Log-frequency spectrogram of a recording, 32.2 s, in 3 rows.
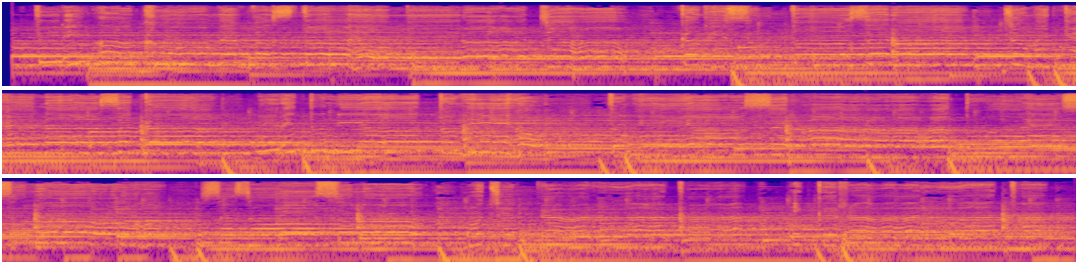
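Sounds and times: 
slowed reverb Hindi sad lofi song: 0.1 - 32.2.

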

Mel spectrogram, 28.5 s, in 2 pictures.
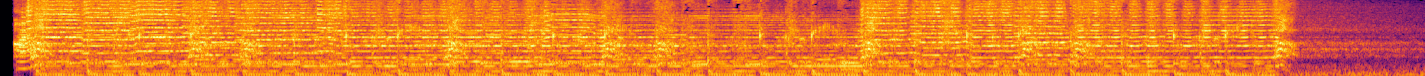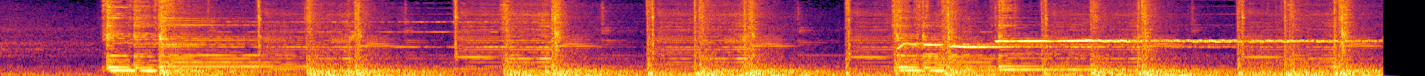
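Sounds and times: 
background music ringtone: 0.2 - 28.1.

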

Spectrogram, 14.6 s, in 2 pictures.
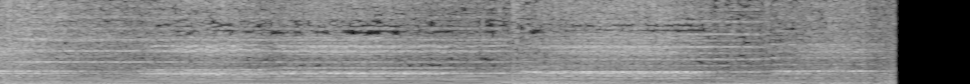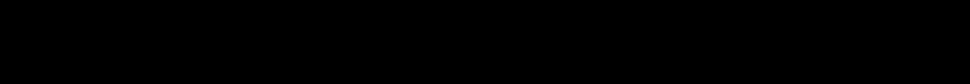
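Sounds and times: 
interval background music: 0.0 - 6.8.

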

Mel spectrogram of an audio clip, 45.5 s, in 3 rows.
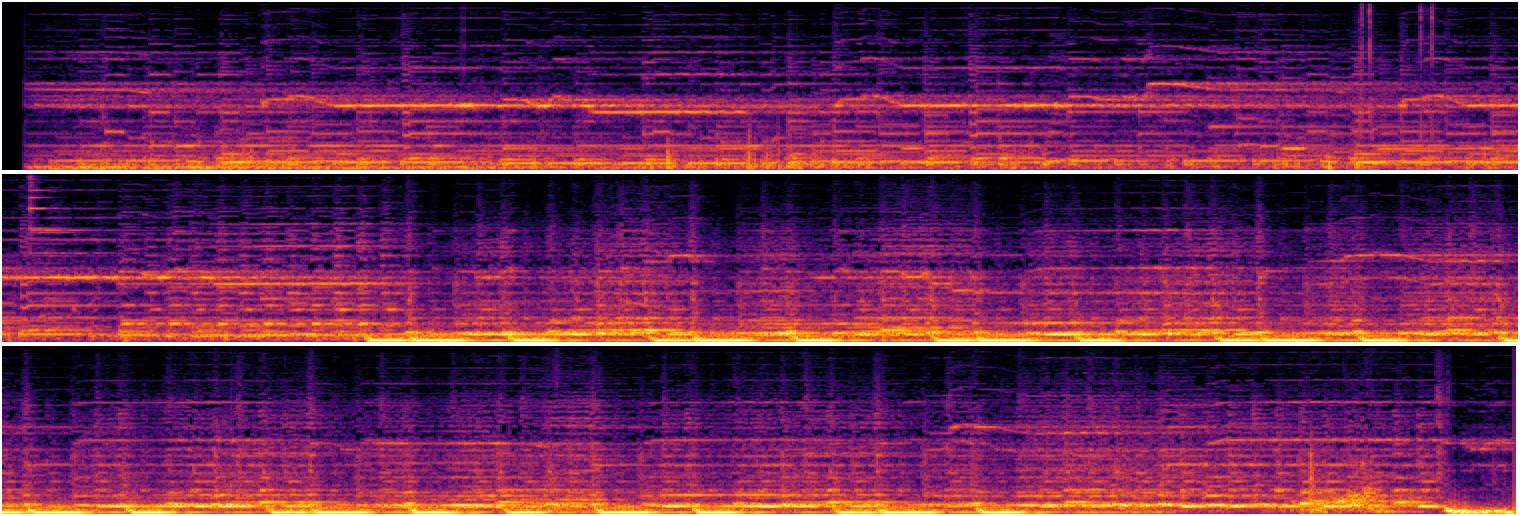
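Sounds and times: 
sad background music ringtone: 0.2 - 45.4.

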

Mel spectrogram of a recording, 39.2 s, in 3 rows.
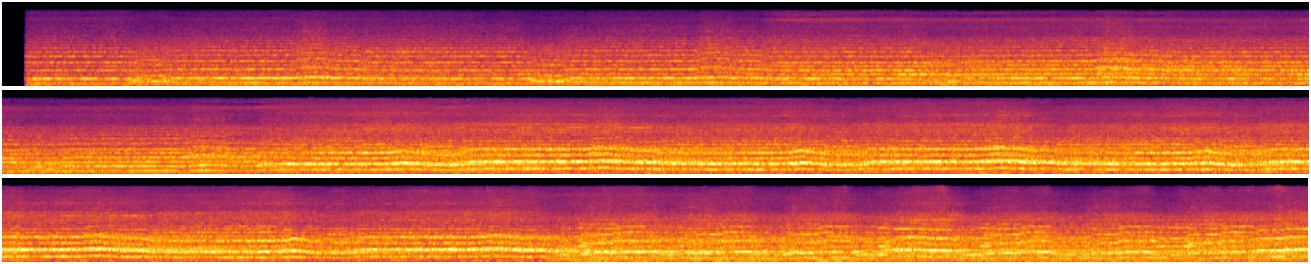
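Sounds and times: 
climactic background music: 0.3 - 39.1.

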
